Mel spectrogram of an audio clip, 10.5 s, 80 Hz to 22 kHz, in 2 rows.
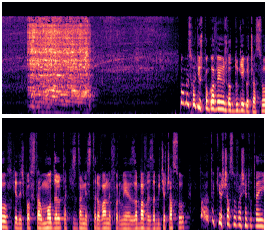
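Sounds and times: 
small high-speed dental-style rotary modelling tool grinding against wood: 0.0 - 3.6
speech: 3.7 - 10.4.

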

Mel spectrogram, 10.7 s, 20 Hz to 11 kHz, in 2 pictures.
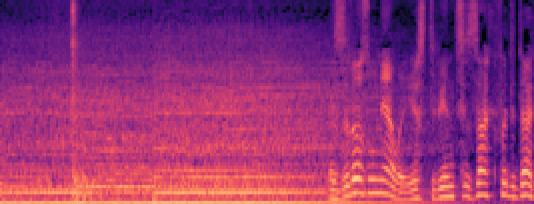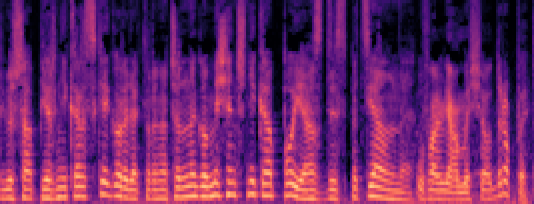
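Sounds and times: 
gas-powered vehicle engine idling: 0.0 - 4.9
speech: 3.4 - 10.6.

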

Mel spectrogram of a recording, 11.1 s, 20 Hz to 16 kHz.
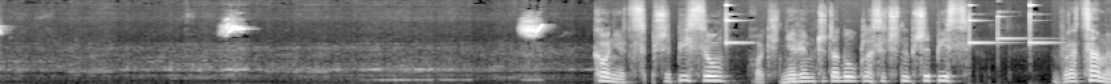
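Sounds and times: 
faint low background: 0.0 - 11.1
bird song and begging calls: 2.2 - 2.6, 5.2 - 5.8
speech: 2.2 - 2.6, 6.0 - 9.8, 10.6 - 11.1.

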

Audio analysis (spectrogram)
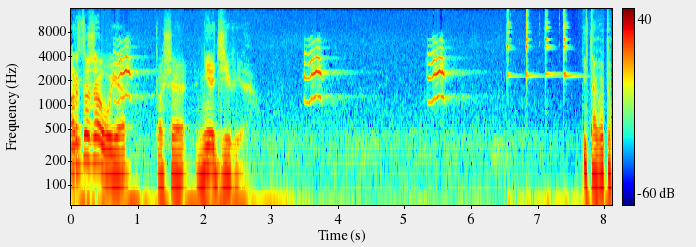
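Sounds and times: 
speech: 0.0 - 2.7, 7.7 - 8.1
female tawny owl giving shrill rasping calls: 0.5 - 1.5, 3.4 - 4.6, 5.2 - 6.5.

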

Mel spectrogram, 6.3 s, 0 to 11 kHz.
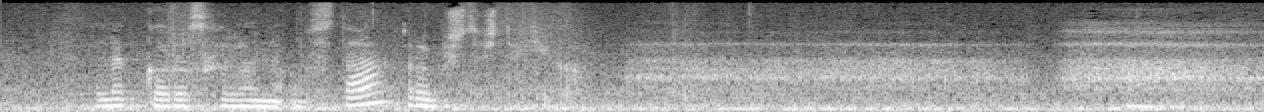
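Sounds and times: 
speech: 0.5 - 3.0
Ujjayi yoga throat breath with lips slightly parted: 3.1 - 6.3.

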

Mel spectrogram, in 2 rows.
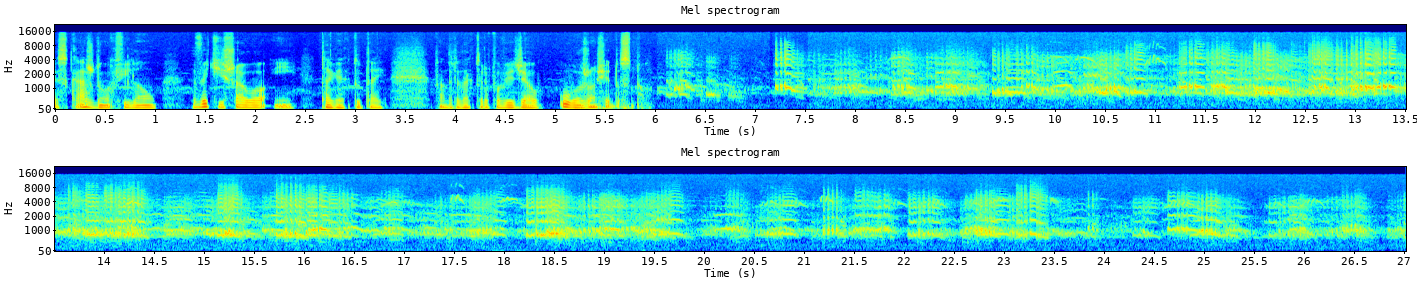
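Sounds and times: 
speech: 0.0 - 6.3
flock of geese honking on ponds: 4.4 - 27.0.

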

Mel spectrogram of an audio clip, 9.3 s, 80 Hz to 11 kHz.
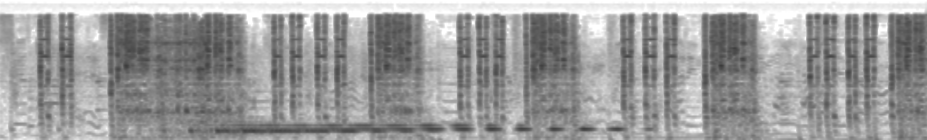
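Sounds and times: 
electronic cash register printing a receipt: 0.4 - 9.2
short electronic beeps of a cash register: 1.8 - 6.7.

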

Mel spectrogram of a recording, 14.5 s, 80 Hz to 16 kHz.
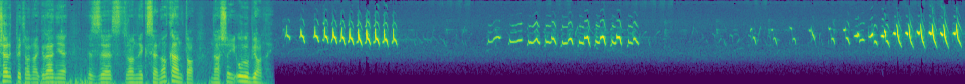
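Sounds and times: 
speech: 0.0 - 4.1
woodlark song: 3.6 - 14.4.

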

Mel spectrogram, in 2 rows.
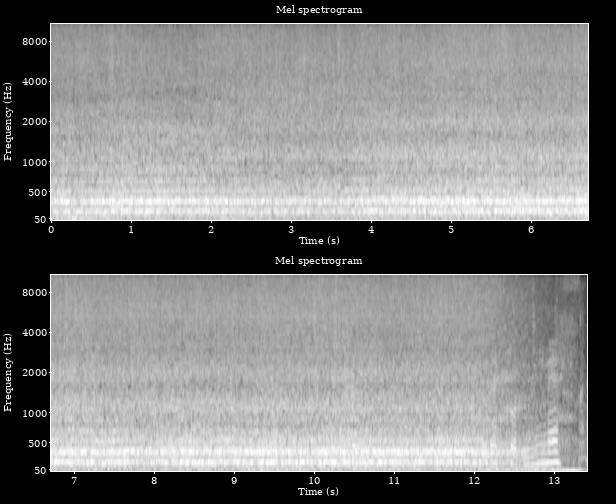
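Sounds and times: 
honeybees swarming around an open hive on a hot sunny day: 0.0 - 13.4.

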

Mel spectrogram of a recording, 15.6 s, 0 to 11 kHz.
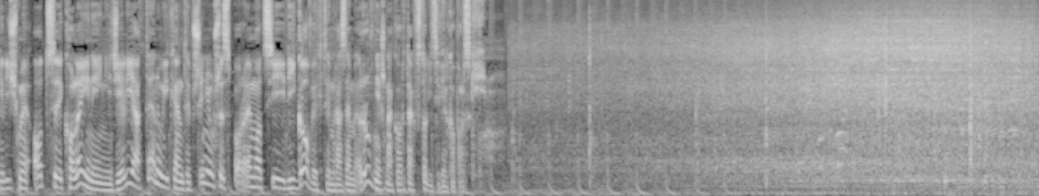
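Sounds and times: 
speech: 0.0 - 7.5
train arriving beside outdoor tennis courts: 7.6 - 15.5.

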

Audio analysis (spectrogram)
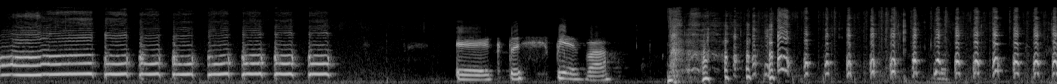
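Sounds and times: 
chicken clucking: 0.0 - 3.4, 7.1 - 10.5
speech: 5.1 - 6.2
laughter: 6.7 - 8.0.

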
